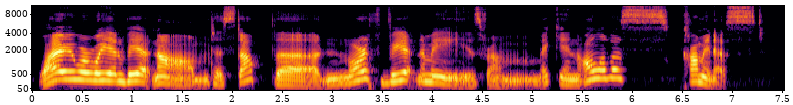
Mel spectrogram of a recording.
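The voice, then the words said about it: Mock newscaster voice. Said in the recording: “Is that Nixon or something? ... It's just sort of a newscaster voice. ... It was pretty good.”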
